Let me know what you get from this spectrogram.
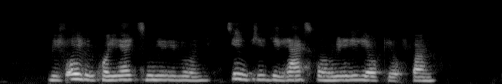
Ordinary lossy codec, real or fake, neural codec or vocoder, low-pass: AAC, 64 kbps; fake; codec, 16 kHz, 1 kbps, FreqCodec, smaller model; 7.2 kHz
